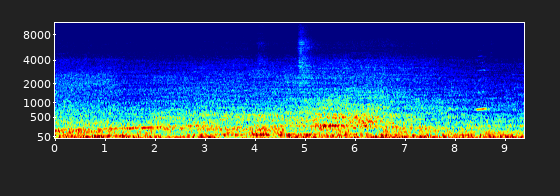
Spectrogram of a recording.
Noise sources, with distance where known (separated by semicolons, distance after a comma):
engine of unclear size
